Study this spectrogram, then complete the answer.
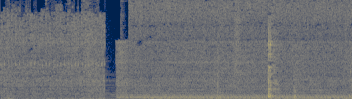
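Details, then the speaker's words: Engine shaking violently at idle, as if trying to jump out of the engine bay: a rough idle with an uneven, repeating low thump about four times a second and one sharp knock; worn motor mount bushings are suspected, not confirmed. "A customer sent this video to the mechanic asking why their engine is trying to jump out of the engine bay. Those motor mount bushings have probably disintegrated into dust."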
